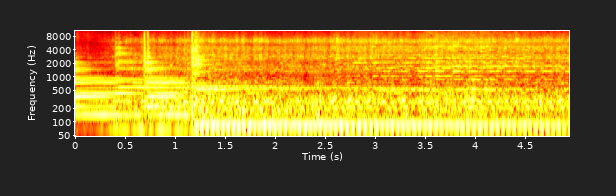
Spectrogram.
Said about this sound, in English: Then, we sat in more traffic.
